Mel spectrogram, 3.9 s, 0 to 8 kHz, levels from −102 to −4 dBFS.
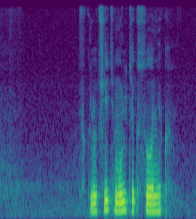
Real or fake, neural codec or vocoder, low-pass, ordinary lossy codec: real; none; 7.2 kHz; none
